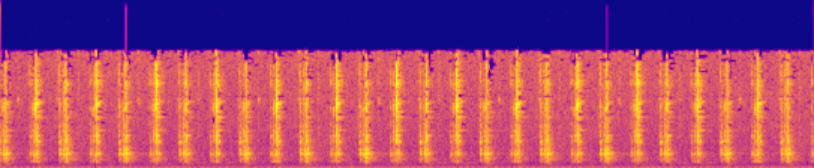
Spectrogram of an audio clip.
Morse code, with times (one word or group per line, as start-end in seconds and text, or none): none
